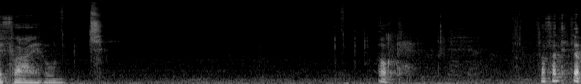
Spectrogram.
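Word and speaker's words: Faerûn: Fey run. Si dice Faerun.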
